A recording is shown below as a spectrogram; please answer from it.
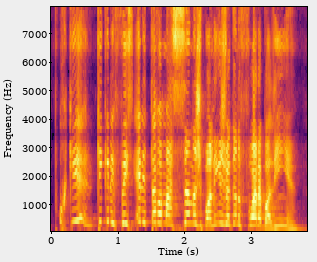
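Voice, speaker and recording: A Brazilian man voicing a rude, haughty woman at a restaurant who shouts with contempt, quoted in his spoken story. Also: very high-pitched, big pitch swings, fast talker, voice pushed up. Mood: haughty shouting.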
